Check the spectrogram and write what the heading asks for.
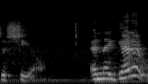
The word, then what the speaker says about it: Achilles: is spelled as if it's achilles but it's pronounced a shiel and they get it right in the first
